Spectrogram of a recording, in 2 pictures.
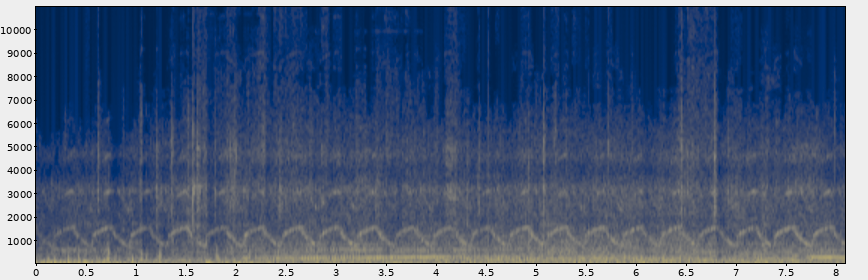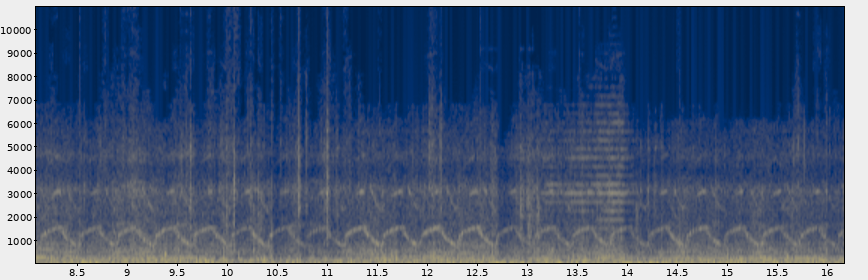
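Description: Police car siren wailing in a fast, even cycle, about two to three rising-and-falling sweeps a second, during a high-speed pursuit. It is heard from inside the cruiser over steady engine and road noise.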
